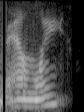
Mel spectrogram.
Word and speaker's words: Manley: Gary Manley. – And that's G-E-R-R-Y? – G-A-R-Y. – G-A-R-Y. – M-A-N-L-E-Y.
